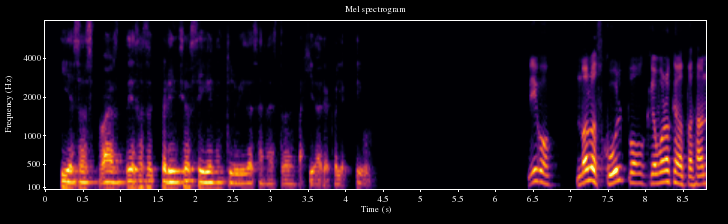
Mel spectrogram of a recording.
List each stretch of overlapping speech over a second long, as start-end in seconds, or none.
none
